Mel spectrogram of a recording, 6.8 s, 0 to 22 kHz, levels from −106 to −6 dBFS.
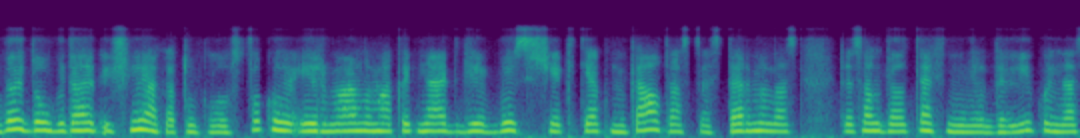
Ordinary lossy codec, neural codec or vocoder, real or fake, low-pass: Opus, 16 kbps; codec, 16 kHz, 1 kbps, FreqCodec, smaller model; fake; 7.2 kHz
